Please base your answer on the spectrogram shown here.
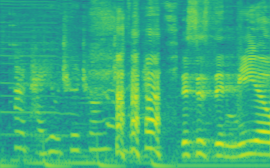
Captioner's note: car speaking in Chinese; laughs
